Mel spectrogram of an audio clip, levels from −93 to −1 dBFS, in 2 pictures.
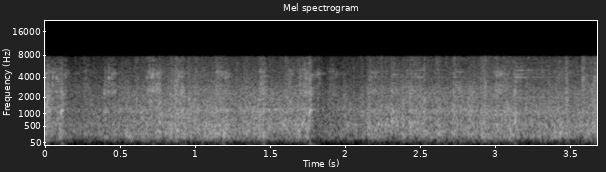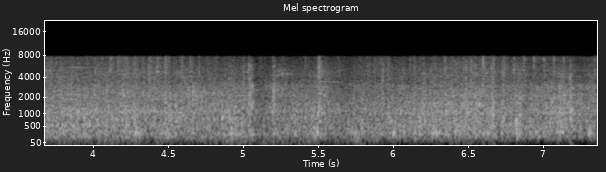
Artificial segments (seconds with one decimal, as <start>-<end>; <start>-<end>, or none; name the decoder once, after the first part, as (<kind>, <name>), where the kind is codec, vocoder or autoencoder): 2.8-4.4 (vocoder, Vocos)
